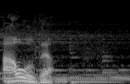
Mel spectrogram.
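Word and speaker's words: Oldham: This choice was made to reflect the pronunciation of in the local accent, which is Owaldum.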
